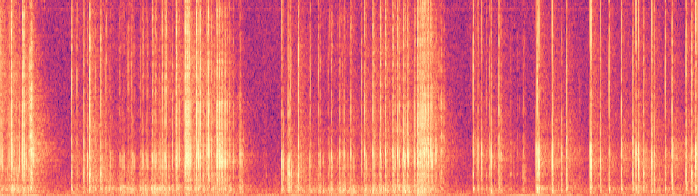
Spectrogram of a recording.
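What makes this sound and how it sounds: A large, hollow, purple translucent plastic expanding file folder is quickly tapped with long nails. The result is a dense stream of sharp, bright clicks with almost no low end, coming in bursts separated by brief pauses.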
